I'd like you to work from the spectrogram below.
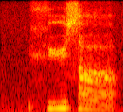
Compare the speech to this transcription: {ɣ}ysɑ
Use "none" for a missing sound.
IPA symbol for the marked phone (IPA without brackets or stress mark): x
